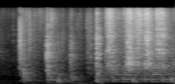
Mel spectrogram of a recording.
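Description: Old wall plaster being scraped off by hand with a scraper, in a series of short scraping strokes.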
